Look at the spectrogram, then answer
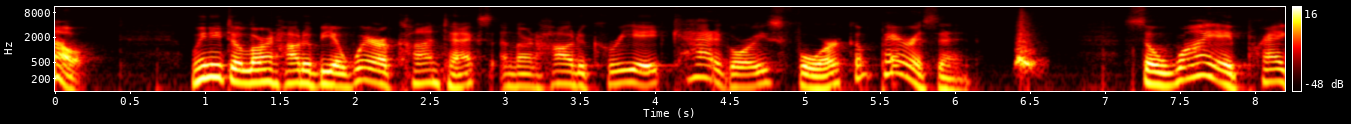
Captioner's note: swoosh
